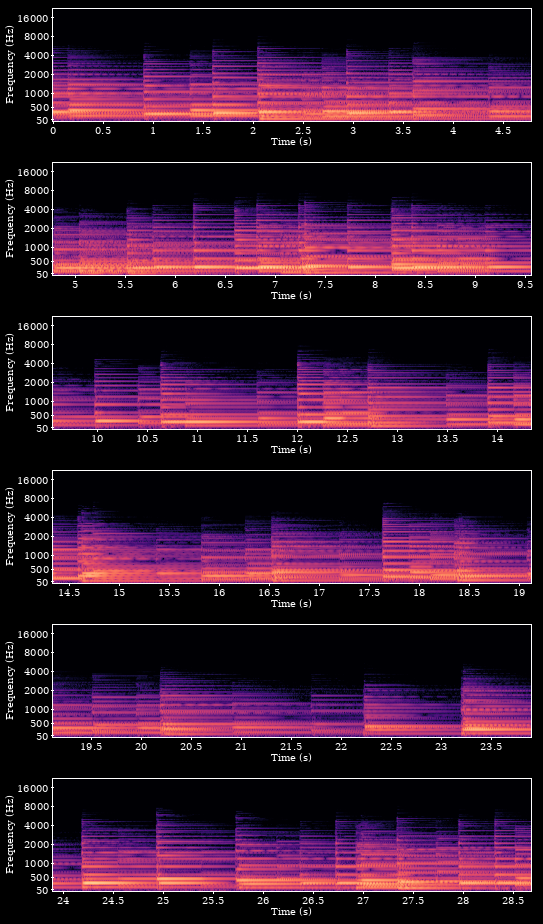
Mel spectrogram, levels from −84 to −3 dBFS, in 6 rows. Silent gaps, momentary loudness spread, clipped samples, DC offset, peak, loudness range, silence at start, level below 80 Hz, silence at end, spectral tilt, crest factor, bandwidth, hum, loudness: none; 12 LU; under 0.1%; under 0.1%; -4 dBFS; 7 LU; 0 s; -46 dBFS; 0 s; -10 dB/octave; 16 dB; 5.4 kHz; none; -20 LUFS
